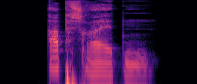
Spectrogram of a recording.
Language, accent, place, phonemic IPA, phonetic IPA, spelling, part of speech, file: German, Germany, Berlin, /ˈapˌʃraɪ̯tən/, [ˈʔäpˌʃʁäɪ̯tn̩], abschreiten, verb, De-abschreiten.ogg
- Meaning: 1. to pace or stride along (walk slowly along some path, as an officer inspecting a line of soldiers) 2. to step off; to pace off (measure by steps)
